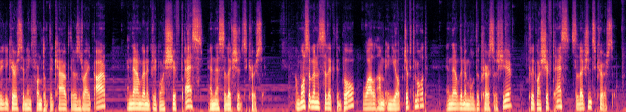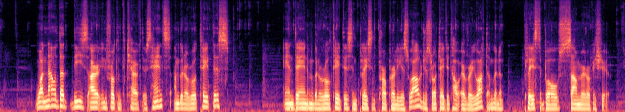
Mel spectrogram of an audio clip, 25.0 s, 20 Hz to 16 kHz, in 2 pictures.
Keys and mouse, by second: 0.9-2.4 middle drag, 3.7 shift+s, 6.5 middle click, 7.8 g, 8.8-9.2 shift+middle drag, 11.0 shift+s, 13.1 click, 13.1 x, 13.3-13.8 drag, 14.4-14.9 drag, 14.9 r, 15.6-16.1 drag, 16.2-19.0 typing, 17.4 click, 17.6 drag, 18.9 click, 19.6 click, 20.4 drag, 20.7-23.1 typing, 21.8 drag, 23.5 click, 24.3 r.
